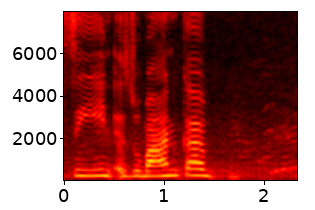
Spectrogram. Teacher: زبان کی کونی نیچے کے دو دانتوں کے جڑ میں لگانے سے سین ادا ہوتا ہے، جس میں ہم کو سیٹی کی آواز آئے گی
